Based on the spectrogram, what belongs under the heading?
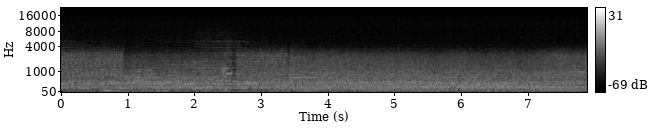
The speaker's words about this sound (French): Il entend le camion se remettre en route.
